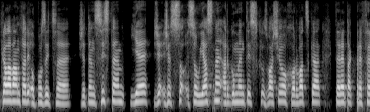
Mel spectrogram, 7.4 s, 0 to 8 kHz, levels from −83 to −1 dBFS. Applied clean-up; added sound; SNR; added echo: neural mask model Resemble Enhance denoiser.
